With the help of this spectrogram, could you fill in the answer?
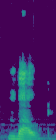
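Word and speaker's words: bought: एंड बाउट इसे पढ़ेंगे, ठीक है। यहाँ पर GH जो है साइलेंट हो जाता है, ठीक है। तो बाउट पढ़ेंगे, इसे पढ़ेंगे हम बाउट, ओके।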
